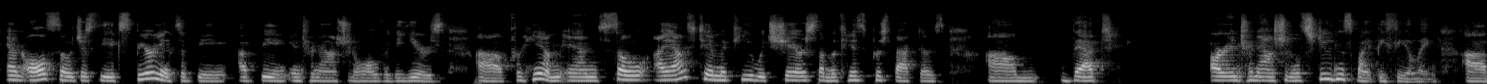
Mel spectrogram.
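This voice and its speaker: Low-voiced woman introducing a speaker. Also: darkish tone. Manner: hesitant and friendly, with frequent fillers. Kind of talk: casual spoken introduction.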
